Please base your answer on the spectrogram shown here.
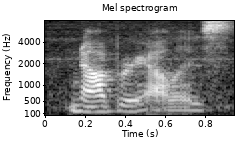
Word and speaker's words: Nabriales: You can only target Nabriales, is how you pronounce that.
